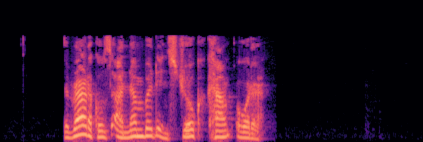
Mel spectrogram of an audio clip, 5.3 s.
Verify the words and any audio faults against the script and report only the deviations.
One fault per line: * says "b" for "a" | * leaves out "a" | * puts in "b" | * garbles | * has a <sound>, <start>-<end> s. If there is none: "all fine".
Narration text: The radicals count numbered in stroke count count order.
* says "are" for "count"
* leaves out "count"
